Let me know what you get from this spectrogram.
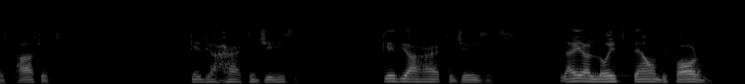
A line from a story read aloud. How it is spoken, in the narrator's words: whispered into his ear and I says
